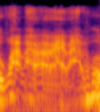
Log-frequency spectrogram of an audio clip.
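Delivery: quick vocal blast of mock metal; imitated metal song. Imitating the band's tiny song, nonsense metal wailing. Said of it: "their songs are, like, twenty seconds long".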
